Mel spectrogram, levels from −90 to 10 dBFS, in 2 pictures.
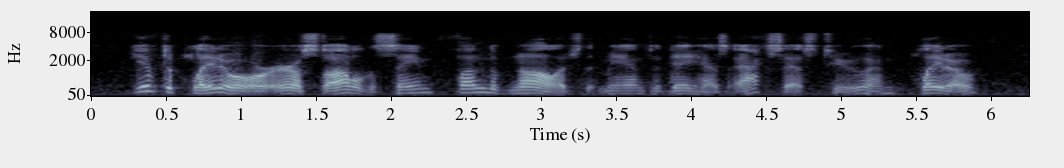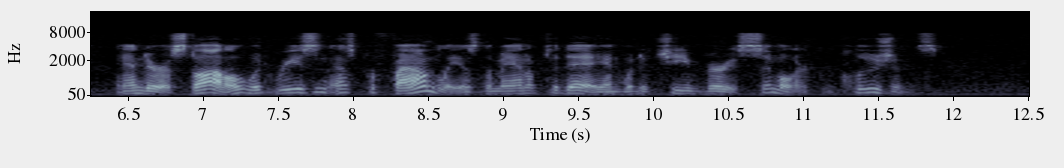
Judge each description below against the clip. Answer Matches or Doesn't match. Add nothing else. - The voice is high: Doesn't match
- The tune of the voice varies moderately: Doesn't match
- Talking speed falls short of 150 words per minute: Doesn't match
